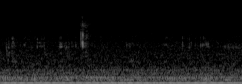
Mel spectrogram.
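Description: A person chewing soft stir-fried noodles and cabbage, with small wet mouth clicks and one sharper click a little under a second in, over a steady low hum.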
